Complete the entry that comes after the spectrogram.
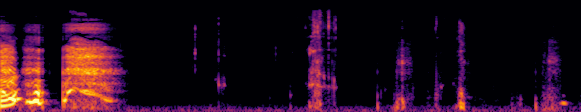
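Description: Crisp, crunchy chewing of a salad of snap peas and new potatoes: after two loud bursts at the start, several short, sharp crunches come at irregular intervals, each brief and crackly, with quiet pauses between bites.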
